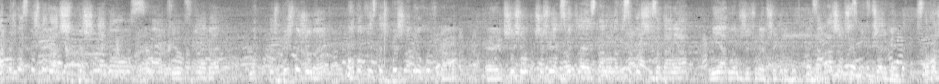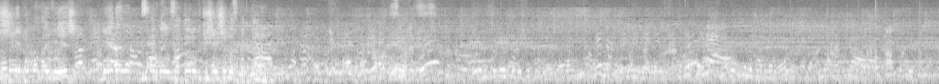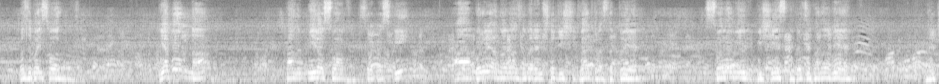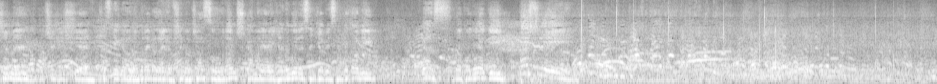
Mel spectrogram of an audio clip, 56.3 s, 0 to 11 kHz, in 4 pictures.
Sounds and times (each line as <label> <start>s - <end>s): crowd 0.0s - 56.3s
tractor race 0.0s - 56.3s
